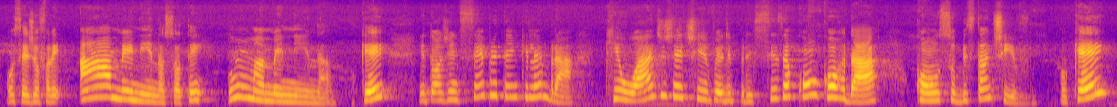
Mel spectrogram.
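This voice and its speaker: A woman's voice: high voice, sing-song. A woman teaching a grammar lesson to young children, sounding out example words syllable by syllable and often checking "ok?" and "certo?". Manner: slow, clearly syllabified examples with frequent checking questions. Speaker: primary school teacher.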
